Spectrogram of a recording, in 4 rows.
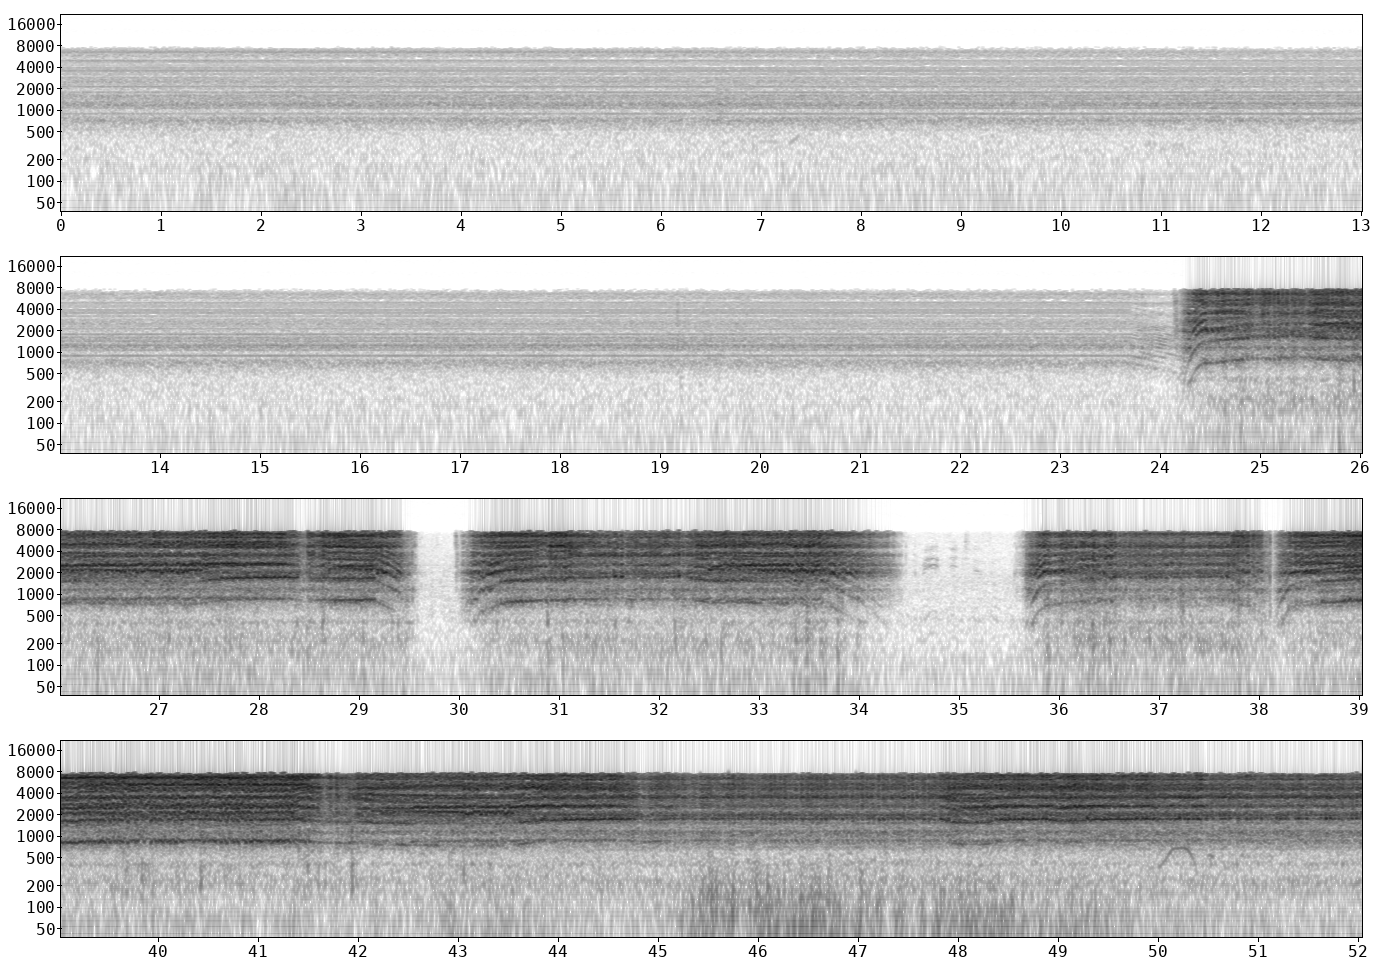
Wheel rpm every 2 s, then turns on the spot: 0, 0, 0, 0, 0, 0, 0, 0, 0, 0, 0, 0, 160, 210, 170, 170, 200, 20, 190, 170, 210, 210, 230, 230, 230, 230.
none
